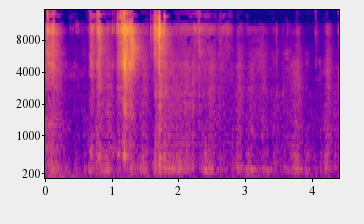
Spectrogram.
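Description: Mouth noises of eating panipuri: crisp, hollow fried puri shells crunched and chewed. A few sharp crunches come in the first two seconds, the loudest about a second in, then softer chewing.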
